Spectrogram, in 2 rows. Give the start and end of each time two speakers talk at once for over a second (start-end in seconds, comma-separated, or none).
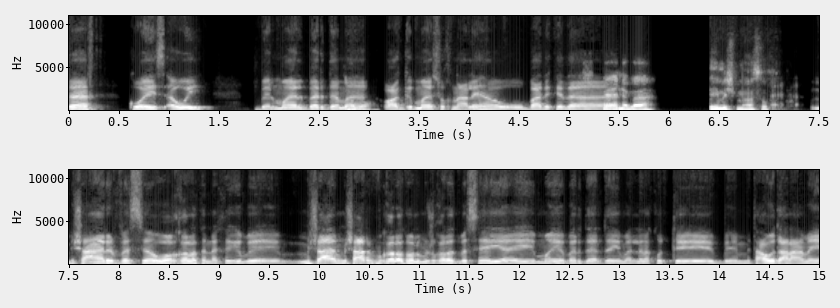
none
